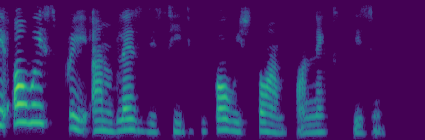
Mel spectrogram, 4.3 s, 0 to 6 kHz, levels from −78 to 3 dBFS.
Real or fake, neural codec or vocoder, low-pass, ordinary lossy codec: fake; vocoder, 22.05 kHz, 80 mel bands, Vocos; 5.4 kHz; MP3, 32 kbps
